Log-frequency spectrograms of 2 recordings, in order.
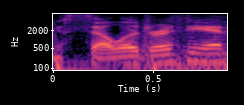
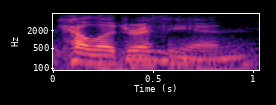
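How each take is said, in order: First: The name begins with a soft S sound. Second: The name begins with a hard K sound. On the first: The speaker calls it wrong. "They were saying Celadrithian" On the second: The speaker calls it right. "not pronouncing it in the Gaelic way"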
